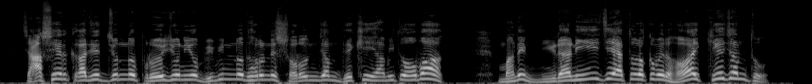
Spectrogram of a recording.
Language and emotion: Bengali, surprised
